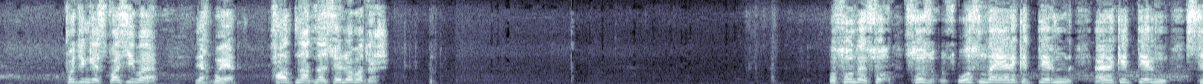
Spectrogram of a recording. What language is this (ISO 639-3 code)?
tur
